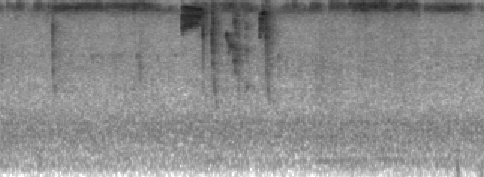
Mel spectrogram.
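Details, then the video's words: Hummingbirds sharing a feeder before dark, feeding: a short cluster of very high, thin, squeaky chips about midway, standing out over a constant shrill chorus of crickets. "sounds of hummingbirds feeding"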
